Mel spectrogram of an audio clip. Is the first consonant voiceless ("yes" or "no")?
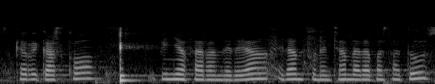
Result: yes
